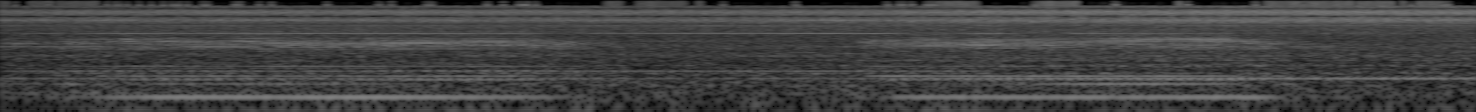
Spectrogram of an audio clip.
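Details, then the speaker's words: Haas Super Mini CNC mill running a program with a longer end mill at conservative settings; steady spindle hum with a faint tone rising over two passes, the extra leverage giving slight chatter but an acceptable cut. "Yeah, and it's going to make more chatter, more noise. You can hear the tool a little bit right now, but it's doing a pretty good job."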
